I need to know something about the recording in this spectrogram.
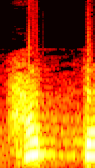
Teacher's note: شوف التاء مرققة والحاء برضو مرققة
